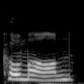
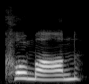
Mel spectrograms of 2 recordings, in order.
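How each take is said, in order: First: The vowel in 'come' is dark and deep. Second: The vowel in 'come' is dark and deep.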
